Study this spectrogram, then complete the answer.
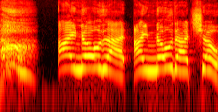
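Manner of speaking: mock relieved, delighted tone, very high pitch. Retelling meeting a distraught hiker, the speaker acts out her happy, relieved reply. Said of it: "she's so happy that she hasn't lost her mind".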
